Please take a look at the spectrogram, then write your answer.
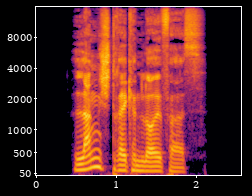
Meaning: genitive of Langstreckenläufer
- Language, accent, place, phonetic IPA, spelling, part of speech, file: German, Germany, Berlin, [ˈlaŋʃtʁɛkn̩ˌlɔɪ̯fɐs], Langstreckenläufers, noun, De-Langstreckenläufers.ogg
